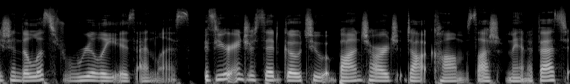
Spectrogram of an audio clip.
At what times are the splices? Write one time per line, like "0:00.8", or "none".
0:01.8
